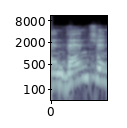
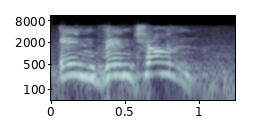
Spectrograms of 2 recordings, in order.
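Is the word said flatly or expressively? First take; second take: flatly; expressively. First: The word is said flatly, without energy. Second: The word is said expressively, with full energy.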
